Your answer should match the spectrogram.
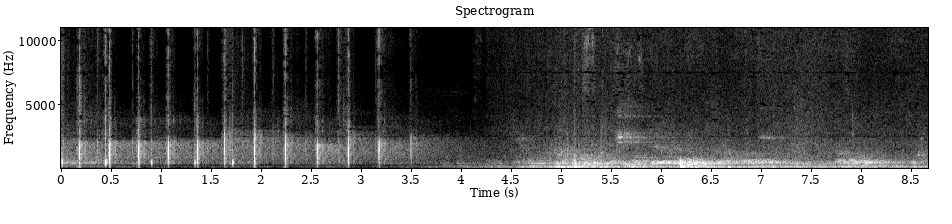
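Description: A few people clapping in a steady rhythm, about three claps a second, in a sports hall; the clapping stops about three and a half seconds in. Indistinct low-pitched shuffling and handling sounds follow, with a single thud a little after six seconds.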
